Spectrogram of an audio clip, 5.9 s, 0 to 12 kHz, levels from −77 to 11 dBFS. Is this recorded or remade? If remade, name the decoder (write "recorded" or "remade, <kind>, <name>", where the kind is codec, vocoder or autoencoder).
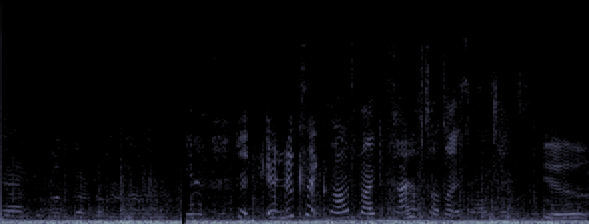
recorded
